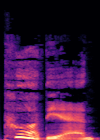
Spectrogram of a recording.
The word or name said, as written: te4dian3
